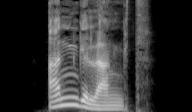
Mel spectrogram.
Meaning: past participle of anlangen
- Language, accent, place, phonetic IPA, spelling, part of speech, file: German, Germany, Berlin, [ˈanɡəˌlaŋt], angelangt, verb, De-angelangt.ogg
